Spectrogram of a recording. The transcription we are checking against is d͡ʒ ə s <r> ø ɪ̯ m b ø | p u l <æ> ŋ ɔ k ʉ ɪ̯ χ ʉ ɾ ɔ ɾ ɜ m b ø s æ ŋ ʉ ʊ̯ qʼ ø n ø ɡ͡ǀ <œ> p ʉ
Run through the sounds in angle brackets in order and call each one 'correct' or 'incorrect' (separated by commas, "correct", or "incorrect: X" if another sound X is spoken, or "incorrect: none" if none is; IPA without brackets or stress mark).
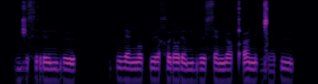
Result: correct, correct, incorrect: æ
